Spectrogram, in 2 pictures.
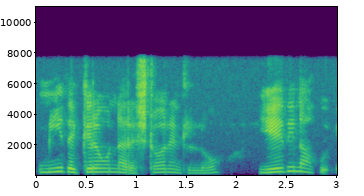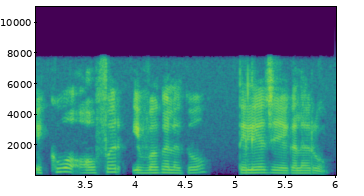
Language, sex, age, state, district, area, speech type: Telugu, female, 18-30, Andhra Pradesh, Alluri Sitarama Raju, urban, spontaneous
